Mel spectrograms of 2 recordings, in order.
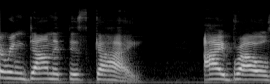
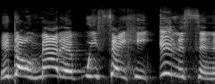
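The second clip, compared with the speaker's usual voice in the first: put-on holler, higher; 8 semitones higher, 4 dB louder than usual. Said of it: "He's hollering at this man".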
